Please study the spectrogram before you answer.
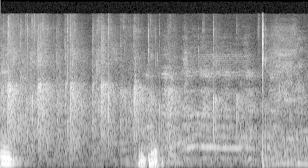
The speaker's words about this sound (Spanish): Vamos a darle un aplauso fuerte al modelo.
